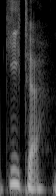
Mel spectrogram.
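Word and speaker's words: Geeta: Is it pronounced Gita? – Gita.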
